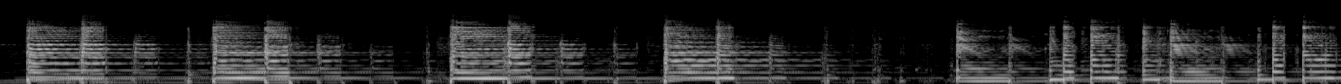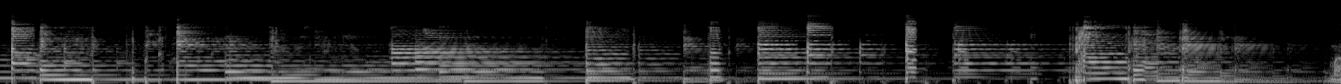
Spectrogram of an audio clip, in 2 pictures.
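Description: Electric guitar played on a clean patch through a Hotone Ampero Mini multi-effects unit, with its digital delay set to quarter-note time at a low mix. Picked chords ring out with short pauses at first, then phrases play continuously from about ten seconds in.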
